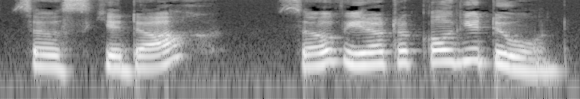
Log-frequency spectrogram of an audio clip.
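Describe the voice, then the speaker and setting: Woman, storyteller, slow careful reading, fairly high pitch. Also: lively intonation, darkish tone. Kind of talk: reading a children's story aloud.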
